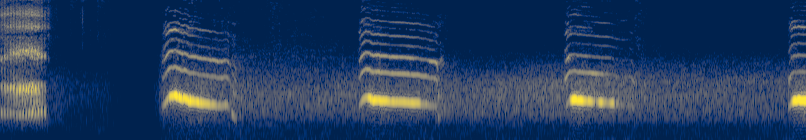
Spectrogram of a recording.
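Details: Pet cat calls: thin, slightly falling meows repeated about every two seconds over a steady faint background hum.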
